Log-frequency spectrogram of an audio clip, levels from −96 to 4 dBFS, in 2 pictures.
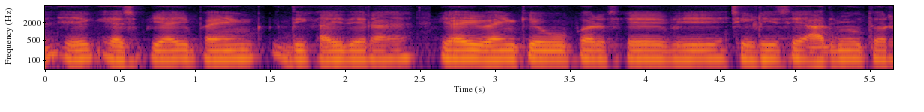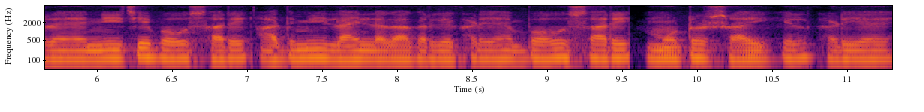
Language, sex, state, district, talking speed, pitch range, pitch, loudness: Hindi, male, Bihar, Darbhanga, 185 wpm, 110-115 Hz, 115 Hz, -32 LUFS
